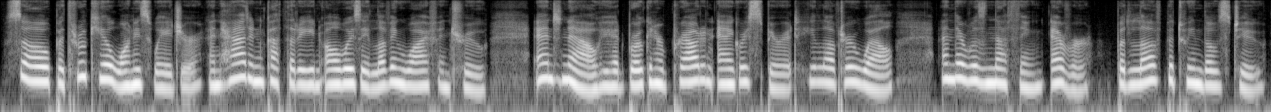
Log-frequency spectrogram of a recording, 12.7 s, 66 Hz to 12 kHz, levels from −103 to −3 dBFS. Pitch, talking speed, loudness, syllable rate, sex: 240 Hz, 185 wpm, -17 LUFS, 4.9 syllables/s, female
